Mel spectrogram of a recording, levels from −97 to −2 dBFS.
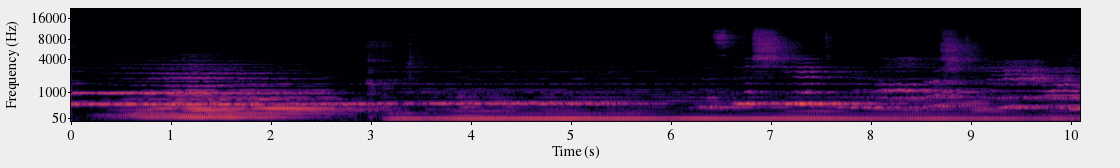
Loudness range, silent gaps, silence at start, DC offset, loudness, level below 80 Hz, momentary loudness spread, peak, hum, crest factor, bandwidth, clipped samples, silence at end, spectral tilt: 6 LU; none; 0 s; under 0.1%; -51 LUFS; -60 dBFS; 12 LU; -34 dBFS; none; 16 dB; 12 kHz; under 0.1%; 0 s; -5.5 dB/octave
